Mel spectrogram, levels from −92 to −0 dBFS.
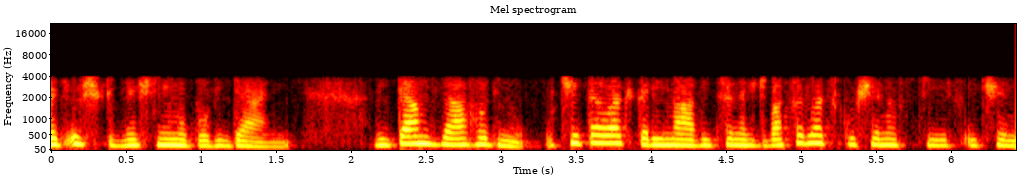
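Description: Speech that has gone through tandem speech coding: it crossed several speech codecs in a row and was decoded and re-encoded at each hand-off. This fits low-rate G.729A coding at both ends. Each stage compounds the last, leaving the whole clip rough, warbly and muffled, with nothing above 3.8 kHz.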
